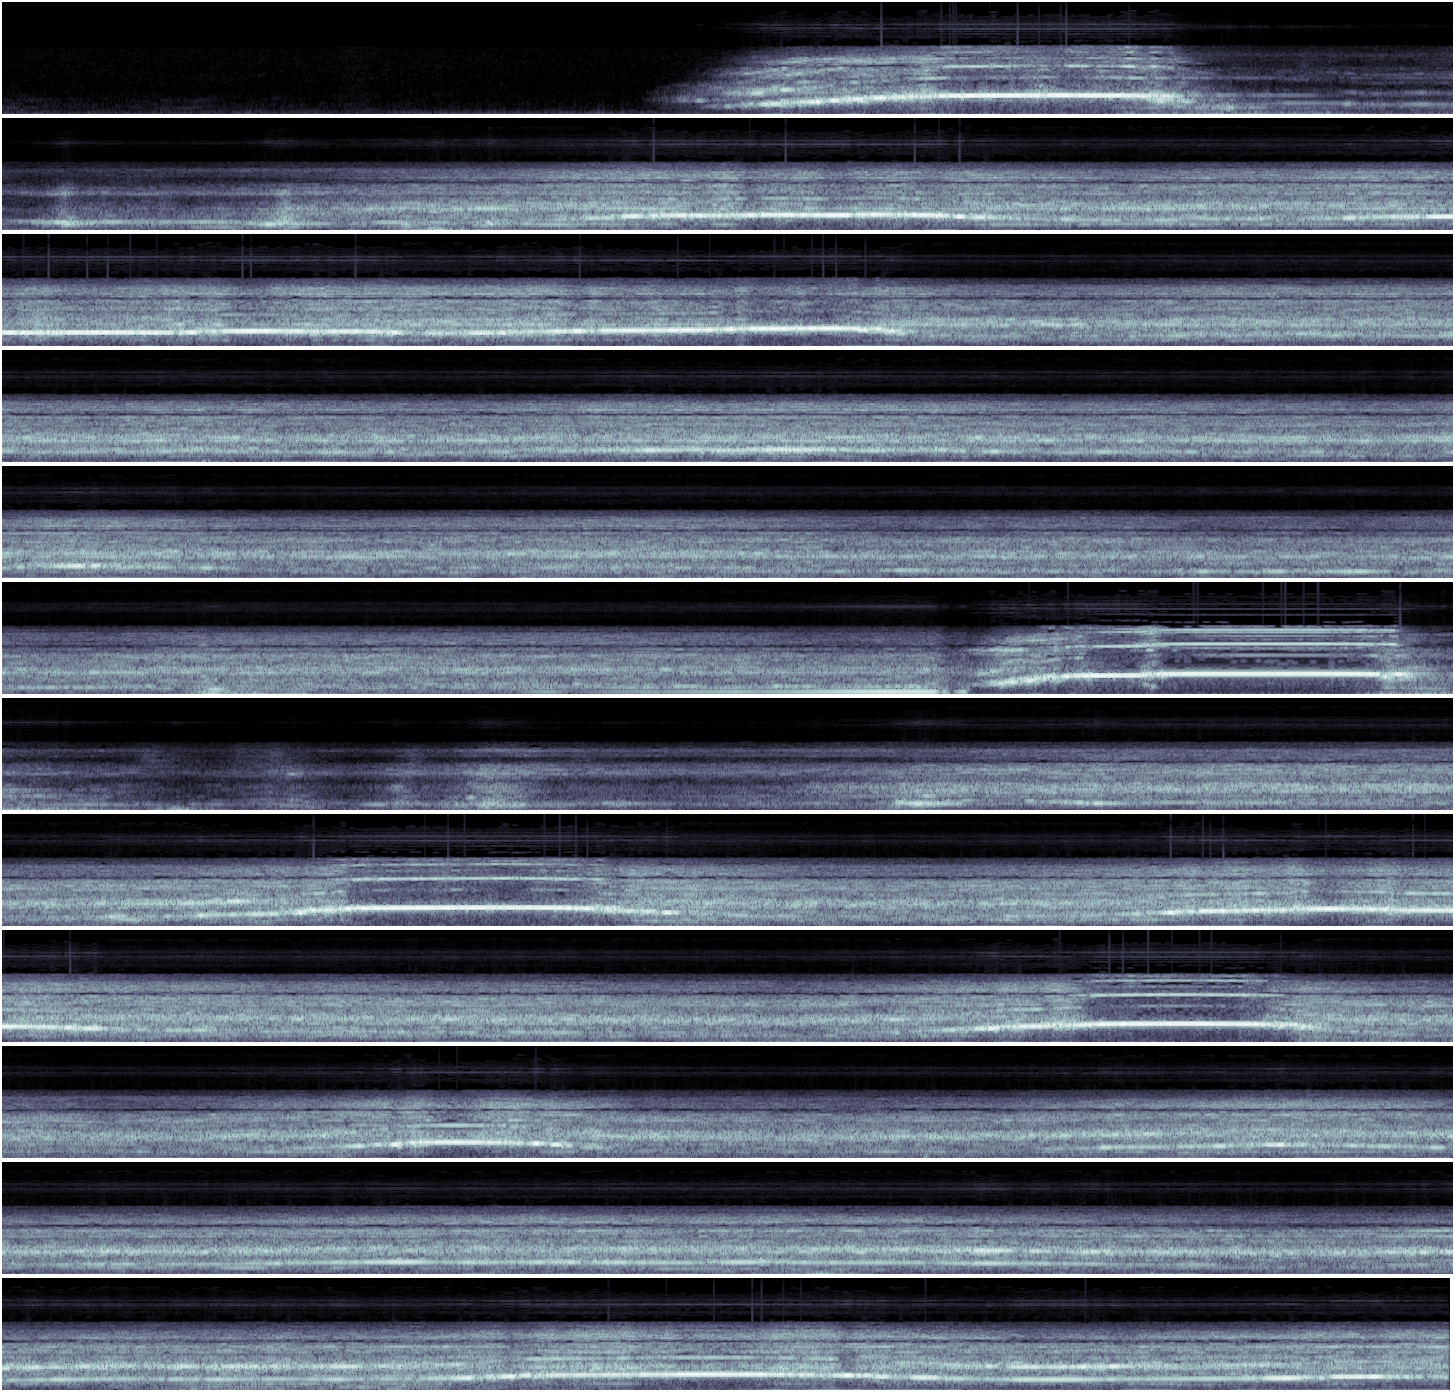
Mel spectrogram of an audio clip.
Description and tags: Some years back I was on vacancy in Crete. Wone of those days it began to blow hard and the wind c ontinued to accelerate until at midnight full storm. We couldn't sleep because a ventilation tube in the building generated a annoying kindawhistling.I recorded the sound with my Little Nikon Coolpix. I had to process the sound a Little.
